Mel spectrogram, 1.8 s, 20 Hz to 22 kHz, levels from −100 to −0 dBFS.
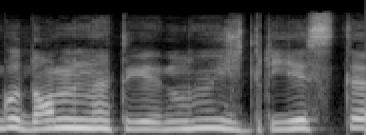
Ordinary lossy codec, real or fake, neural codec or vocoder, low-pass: MP3, 96 kbps; fake; codec, 44.1 kHz, 3.4 kbps, Pupu-Codec; 14.4 kHz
